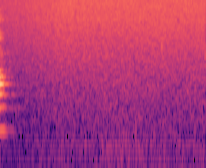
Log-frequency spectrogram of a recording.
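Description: Faint, steady hiss of room tone with no distinct sound event.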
